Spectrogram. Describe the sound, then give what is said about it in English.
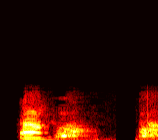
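A dog barks three times in quick, uneven succession: short, sharp yelps at moderate volume, with a brief pause before the last one. “I hear a dog in the background. If you can mute the dog out, I'd really appreciate it.”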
